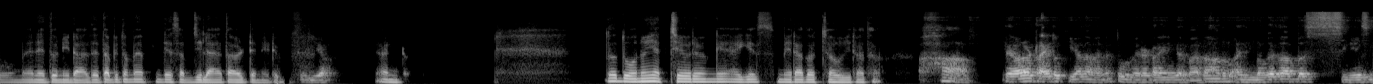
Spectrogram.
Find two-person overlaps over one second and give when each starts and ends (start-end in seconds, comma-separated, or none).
none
